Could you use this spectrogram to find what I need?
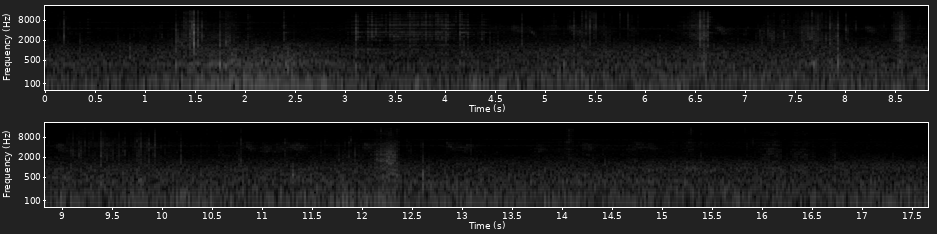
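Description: A knife crunches through crispy roasted skin and meat.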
